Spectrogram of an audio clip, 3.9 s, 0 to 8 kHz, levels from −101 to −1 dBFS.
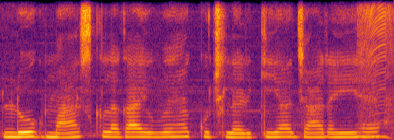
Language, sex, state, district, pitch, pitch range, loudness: Hindi, female, Jharkhand, Deoghar, 225 Hz, 220-230 Hz, -18 LUFS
